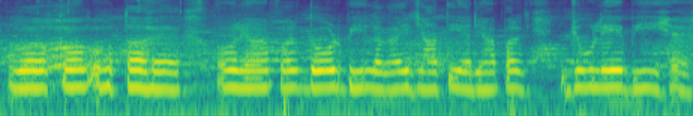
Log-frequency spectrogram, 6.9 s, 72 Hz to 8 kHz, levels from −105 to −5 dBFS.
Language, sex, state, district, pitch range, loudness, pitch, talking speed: Hindi, female, Uttar Pradesh, Muzaffarnagar, 215-235 Hz, -16 LUFS, 225 Hz, 140 wpm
